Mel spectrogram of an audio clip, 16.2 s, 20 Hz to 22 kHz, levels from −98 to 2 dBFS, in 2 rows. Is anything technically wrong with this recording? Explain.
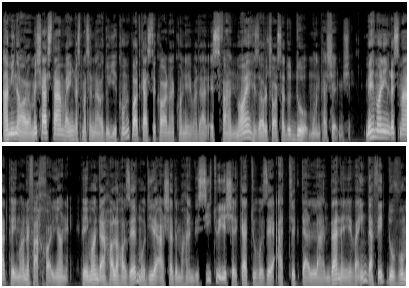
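No, the signal shows no technical faults anywhere in the recording.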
